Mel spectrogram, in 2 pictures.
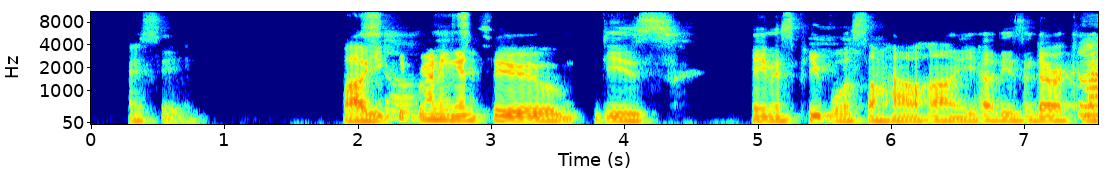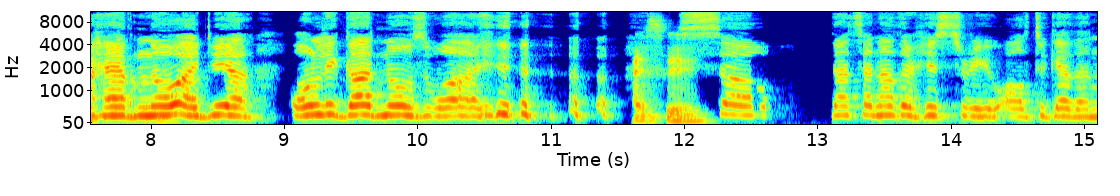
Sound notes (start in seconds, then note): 11.6 laughs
